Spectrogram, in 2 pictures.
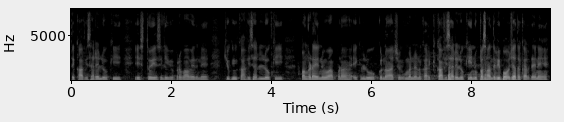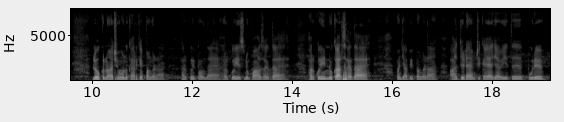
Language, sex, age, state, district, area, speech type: Punjabi, male, 18-30, Punjab, Gurdaspur, rural, spontaneous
